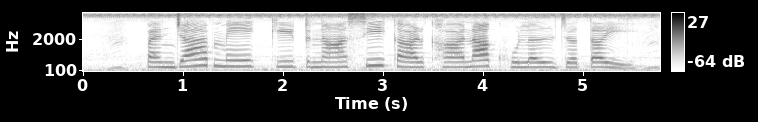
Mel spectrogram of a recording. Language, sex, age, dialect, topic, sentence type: Magahi, female, 18-24, Western, agriculture, statement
